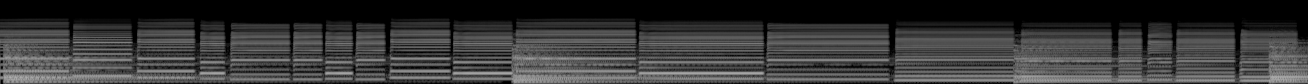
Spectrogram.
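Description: Tenor saxophone playing a pop melody note by note over sustained keyboard chords: a run of short notes, then longer held ones.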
